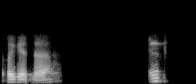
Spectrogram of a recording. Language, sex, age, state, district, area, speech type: Tamil, male, 18-30, Tamil Nadu, Kallakurichi, rural, conversation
